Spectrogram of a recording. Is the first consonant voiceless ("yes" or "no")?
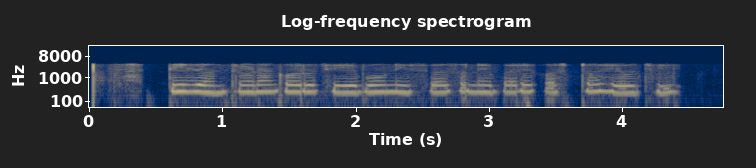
yes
